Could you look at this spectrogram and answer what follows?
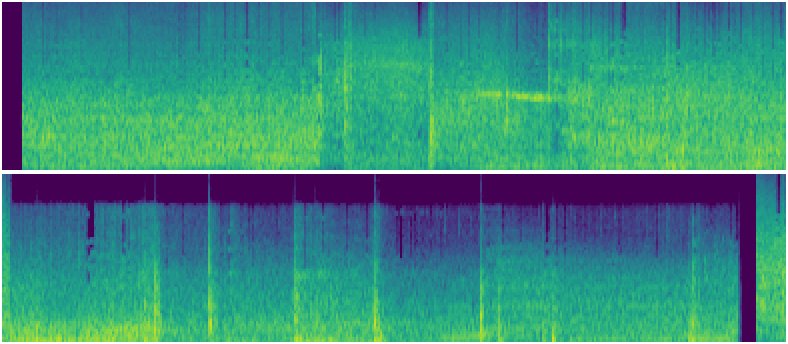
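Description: Skateboard wheels rolling on a smooth concrete skatepark floor, a steady rumble broken by several sharp clacks of the board hitting the ground, tail snaps and landings.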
